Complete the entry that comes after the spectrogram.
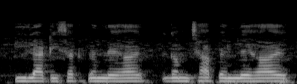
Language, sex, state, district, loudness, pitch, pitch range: Maithili, male, Bihar, Samastipur, -25 LUFS, 150 Hz, 145-150 Hz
